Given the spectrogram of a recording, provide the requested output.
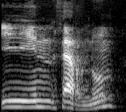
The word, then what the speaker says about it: infernum: Notice that a vowel before NF is it's long, and it's tense. So infernum, inferni.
